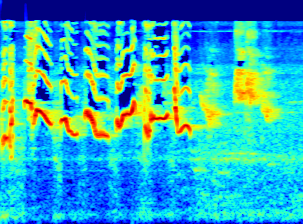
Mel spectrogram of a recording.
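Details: Oriental magpie-robin song, sharp and clean, played to rouse reluctant birds into singing; a dense run of bright looping whistles and a few clipped notes, then softer trailing sounds.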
